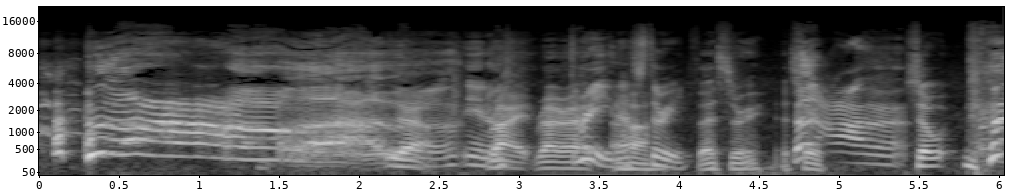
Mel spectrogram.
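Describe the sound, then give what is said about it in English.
A loud, drawn-out pained groan from someone doing a thigh rocker exercise rises and strains for over a second, followed by a run of choppy, strained vocal sounds and grunts, fairly loud. “Well, no, I was just, you know, it hurts so much when I was doing the thigh rocker. So it was an actual scream.”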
